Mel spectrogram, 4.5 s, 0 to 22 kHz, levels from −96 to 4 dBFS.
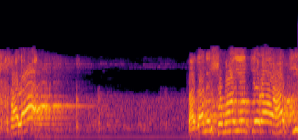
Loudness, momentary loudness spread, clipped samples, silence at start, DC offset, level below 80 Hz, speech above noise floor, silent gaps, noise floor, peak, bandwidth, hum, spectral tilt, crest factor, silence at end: -13 LUFS; 15 LU; under 0.1%; 0 s; under 0.1%; -72 dBFS; 33 dB; none; -46 dBFS; -4 dBFS; 5.6 kHz; none; -7.5 dB/octave; 12 dB; 0 s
